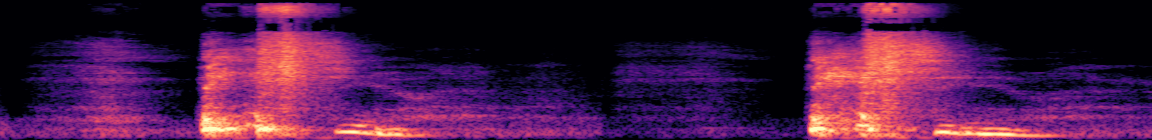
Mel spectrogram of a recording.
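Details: Adult male sneezing in a hotel room: two forceful, explosive sneezes with breathy trailing tails, about three seconds apart, in a quiet room.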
